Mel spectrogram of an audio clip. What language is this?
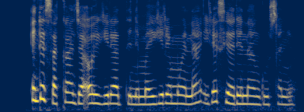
Kikuyu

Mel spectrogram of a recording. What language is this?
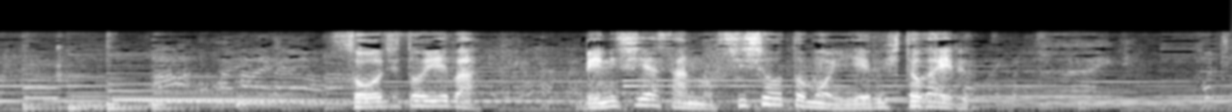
Japanese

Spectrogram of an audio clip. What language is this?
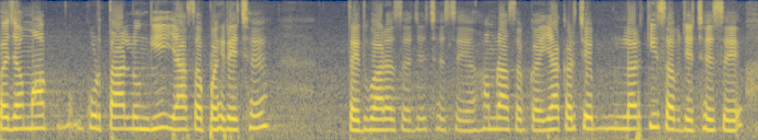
Maithili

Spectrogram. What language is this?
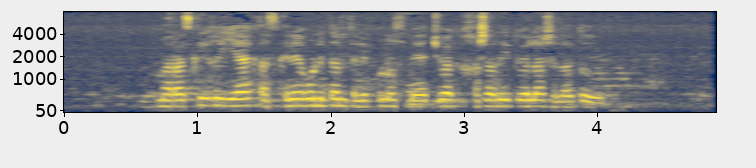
Basque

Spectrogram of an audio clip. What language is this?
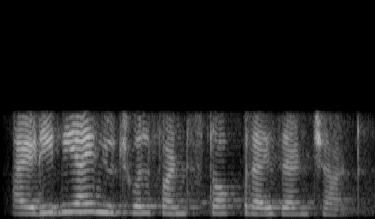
Marathi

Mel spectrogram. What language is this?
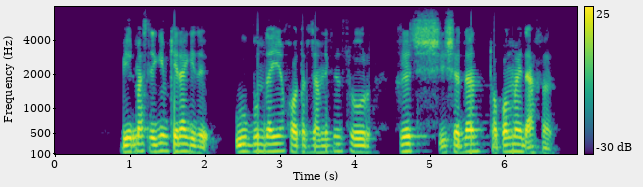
Uzbek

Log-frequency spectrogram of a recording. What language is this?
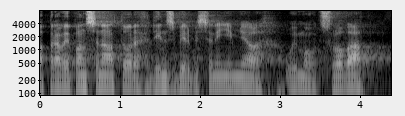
Czech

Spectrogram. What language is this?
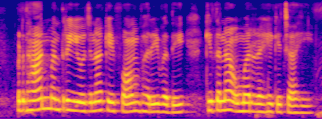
Bhojpuri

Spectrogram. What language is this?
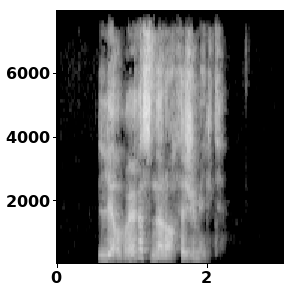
Kabyle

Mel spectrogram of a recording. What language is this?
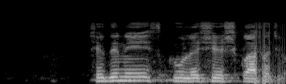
Bangla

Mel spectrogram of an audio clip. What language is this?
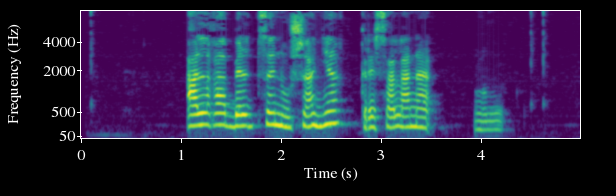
Basque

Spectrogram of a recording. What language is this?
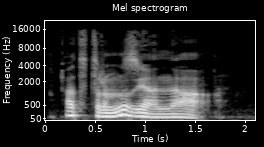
Kabyle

